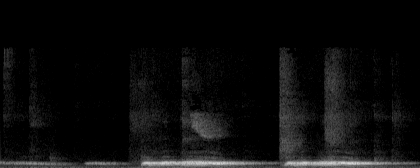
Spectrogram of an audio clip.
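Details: Spotted dove calling to provoke fighting: soft low coos followed by two long, loud, throaty rolling coo phrases back to back, with a short high chirp in between.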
